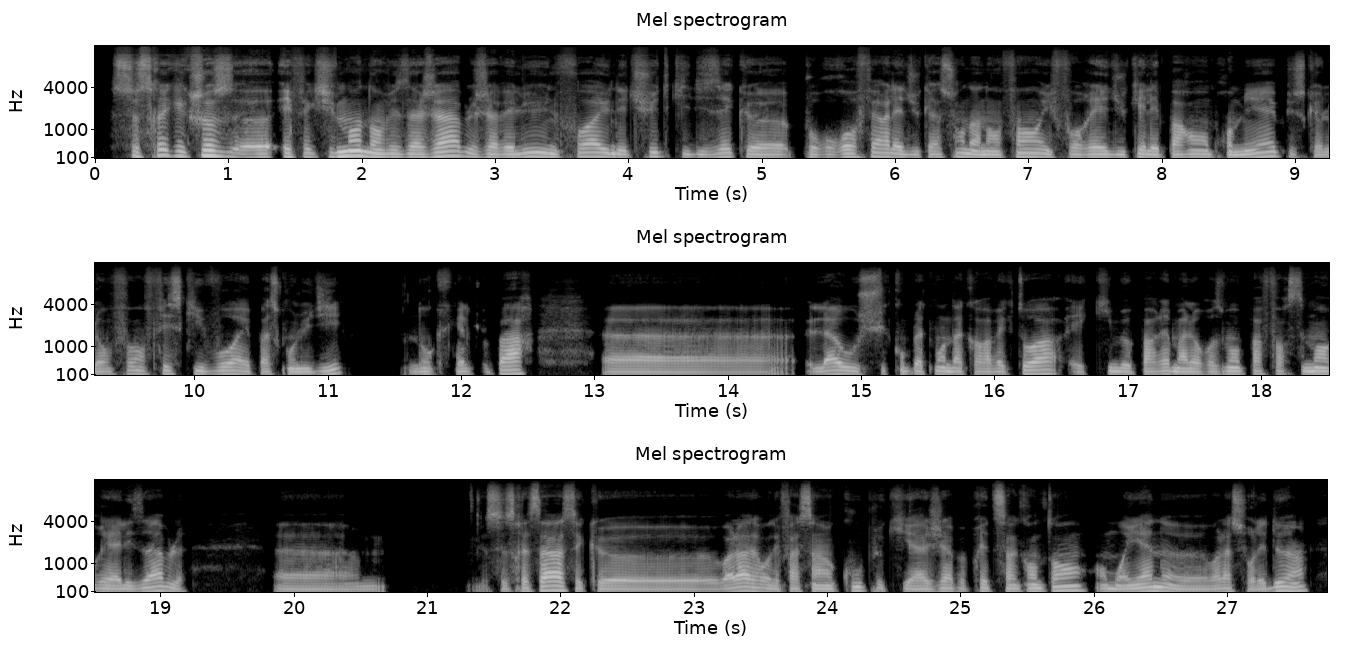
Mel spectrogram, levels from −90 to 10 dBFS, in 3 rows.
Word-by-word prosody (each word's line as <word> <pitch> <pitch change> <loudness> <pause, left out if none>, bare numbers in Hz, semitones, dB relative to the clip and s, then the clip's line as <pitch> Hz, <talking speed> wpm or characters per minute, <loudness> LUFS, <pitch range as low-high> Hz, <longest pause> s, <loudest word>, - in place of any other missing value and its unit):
Ce 145 - -1
serait 180 +5 +1
quelque 150 -3 0
chose, 155 -6 +5
heu, 115 0 +3
effectivement 130 +6 +4
d'envisageable. 120 +3 +3
J'avais 110 0 +2
lu 130 +5 +2
1 115 -3 +2
fois, 135 +5 +1
1 115 -3 +2
étude 135 +6 -3
qui 105 - -8
disait 105 +5 -2
que 105 -4 0
pour 105 -2 -4
refaire 120 +3 +1
l'éducation 110 +2 -1
d'un 105 -4 +3
enfant, 125 +6 +1
il 115 -4 0
faut 105 +1 -4
rééduquer 105 +1 0
les 105 -2 +3
parents 105 +3 0
en - - +1
1er 110 +9 +1
puisque 105 -7 -12
l'enfant 100 +5 -3
fait 115 +3 -6
ce 115 - -3
qu'il 110 -3 -4
voit 115 +1 0
et 105 - -1
pas 95 -1 -4
ce - - -8
qu'on 100 - -1
lui 95 0 +1
dit, 120 - -2 0.5
donc 100 -1 -3
quelque 100 -1 -5
part, 130 +5 +2 0.5
heu, - - -4 1.5
là 115 +4 +1
où 110 -2 +1
je 95 - -6
suis - - -9
complètement 110 0 -2
d'accord 105 -1 -1
avec 100 -1 -3
toi 130 +1 +2
et 95 -3 -9
qui 110 - -7
me 105 -1 +1
paraît, 100 +4 -1
malheureusement, 100 +2 +1
pas 105 +1 -4
forcément 105 +1 0
réalisable, 105 +5 +1 0.7
hem, 90 0 -4 0.8
ce 100 - -4
serait 110 +4 -1
ça. 140 +6 +6
C'est 110 -7 -3
que, 90 -1 -1
voilà, 120 +4 +3
on 105 - 0
est 95 - -3
face 100 +4 -2
à 100 - +3
un 100 -1 +2
couple 125 +1 -4
qui 100 +1 -7
est - - +1
âgé 95 +3 -1
à 105 - 0
peu 100 - -7
près 110 +5 -3
de 105 - -9
50 105 +1 0
ans 135 +2 +2
en 100 - -4
moyenne, 110 +6 +3
heu, 90 -4 0
voilà, 100 +3 -1
sur 95 -4 -4
les 90 +1 -1
2, 130 +5 +2
hein 130 +2 +2
105 Hz, 195 wpm, -23 LUFS, 100-125 Hz, 1.5 s, ça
